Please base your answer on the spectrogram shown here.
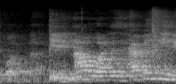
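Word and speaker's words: পদ্মা: We write Padma, but say Padda.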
